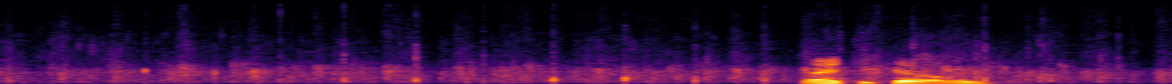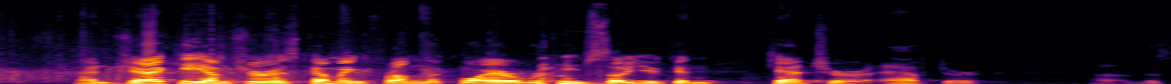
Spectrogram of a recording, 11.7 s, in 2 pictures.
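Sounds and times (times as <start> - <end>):
audience applause: 0.0 - 8.8
speech: 4.0 - 5.1, 6.2 - 10.8, 11.5 - 11.7.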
